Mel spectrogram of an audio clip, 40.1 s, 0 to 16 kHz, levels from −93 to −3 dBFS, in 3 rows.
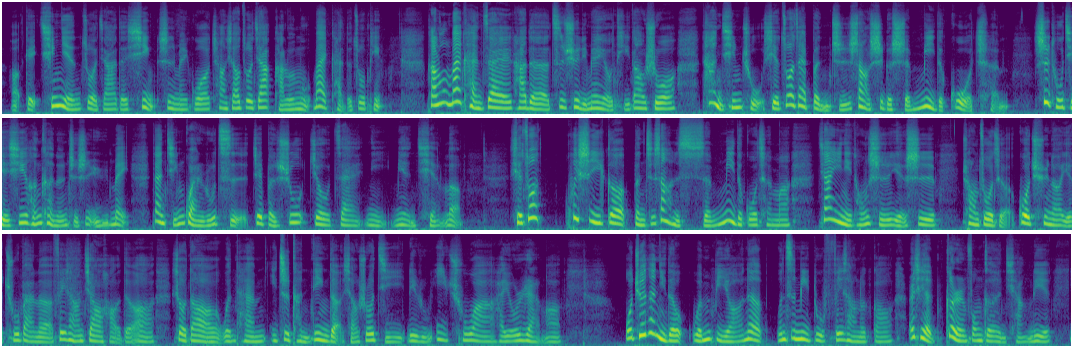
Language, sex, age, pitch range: Chinese, female, 50-69, 165-230 Hz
